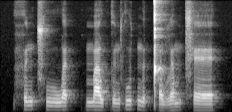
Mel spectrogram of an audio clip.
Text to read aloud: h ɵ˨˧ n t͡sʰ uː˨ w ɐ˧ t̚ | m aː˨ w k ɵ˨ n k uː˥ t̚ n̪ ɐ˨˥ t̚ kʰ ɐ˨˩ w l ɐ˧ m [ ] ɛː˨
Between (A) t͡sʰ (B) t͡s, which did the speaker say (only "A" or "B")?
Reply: A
